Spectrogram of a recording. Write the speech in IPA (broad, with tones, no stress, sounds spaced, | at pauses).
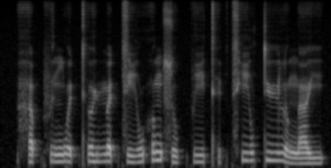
h ɐ˨˥ p̚ f ɪ˨˧ ŋ w ɵ˨ t̚ t̪ʰ ɵ˧ ɥ m œː˧ t̚ t͡s iː˨˥ w h ʊ˥ ŋ s uː˨ k̚ f iː˧ t̪ʰ ɪ˨˥ k̚ t͡sʰ iː˥ w t̪ yː˥ l ʊ˨ ŋ ɐ˨ j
